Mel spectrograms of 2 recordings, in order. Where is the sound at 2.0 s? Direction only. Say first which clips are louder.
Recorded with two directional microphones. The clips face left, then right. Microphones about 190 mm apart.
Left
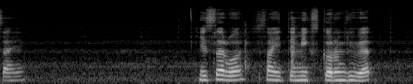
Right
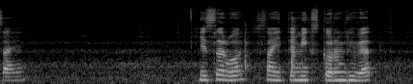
Left 8 dB; 50° left (ahead or behind).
